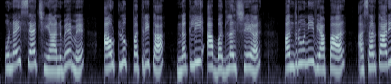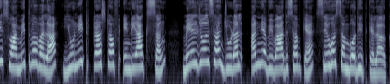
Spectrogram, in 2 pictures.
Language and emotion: Maithili, neutral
